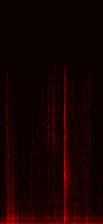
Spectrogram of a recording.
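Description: Faint crinkle of plastic shrink-wrap on a sealed trading-card box as it is turned over in the hands, with one sharp tick a little over a second in.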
